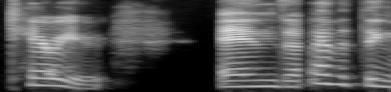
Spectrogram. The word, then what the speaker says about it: Theriault: I said theory instead of terry.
